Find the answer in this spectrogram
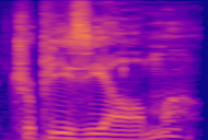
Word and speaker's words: trapezium: trapezium rhymes with thumb and there is the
